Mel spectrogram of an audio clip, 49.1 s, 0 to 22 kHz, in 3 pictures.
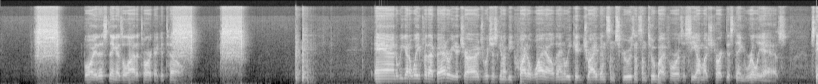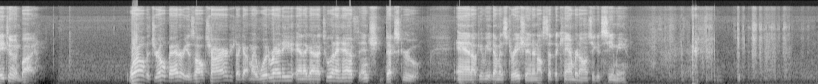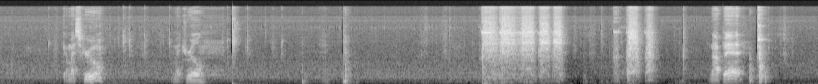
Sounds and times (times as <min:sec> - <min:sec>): Power tool: 0:00.6 - 0:01.3, 0:03.4 - 0:05.0, 0:42.3 - 0:44.1, 0:45.0 - 0:45.9.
